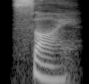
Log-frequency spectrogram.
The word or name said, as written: sigh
